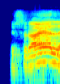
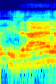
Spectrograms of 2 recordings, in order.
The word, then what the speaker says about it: इसराइल: भी बतला दें कि जो इसराइल है उसको इजराइल और इसराइल दोनों कहते हैं, इसलिए इसराइल और इजराइल दोनों एक समझिएगा। दोनों में कोई गड़बड़ी नहीं, उच्चारण का फर्क है केवल।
